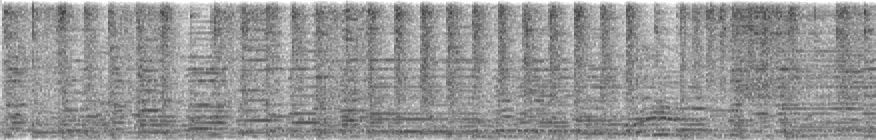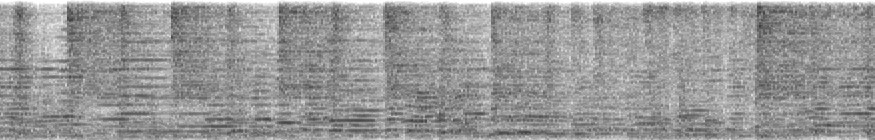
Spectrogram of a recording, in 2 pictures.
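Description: A live band plays an instrumental passage led by a button accordion, over a steady percussion beat.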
